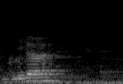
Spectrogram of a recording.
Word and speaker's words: Gouda: Gouda, Gouda. Gouda, Houda, depending on who you are.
